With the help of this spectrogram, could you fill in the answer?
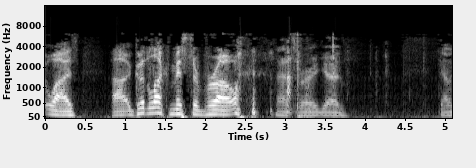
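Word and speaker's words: Breaux: found their baby and their last name is like b r e Au u x you know how that's pronounced down there bro bro bro and he actually said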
